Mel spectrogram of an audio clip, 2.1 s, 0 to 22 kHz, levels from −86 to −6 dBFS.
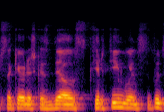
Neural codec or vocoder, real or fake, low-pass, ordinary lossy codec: none; real; 10.8 kHz; Opus, 24 kbps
